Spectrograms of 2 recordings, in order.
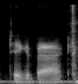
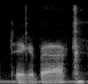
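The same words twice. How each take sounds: The two takes are said the same way.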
